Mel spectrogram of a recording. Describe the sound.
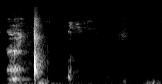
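A voice imitates a fart: a short raspy blurt, then a sharper, louder burst, followed by a few faint small sounds.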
